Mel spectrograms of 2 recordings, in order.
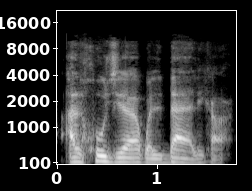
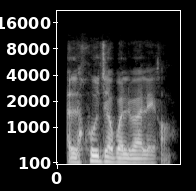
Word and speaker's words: الحجة البالغة: So let's repeat that sentence again, which Ibn al-Arabi calls the logic, the wisdom of al-hujja wal-baligha. It's just for pronunciation correction. Al-hujja wal-baligha.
